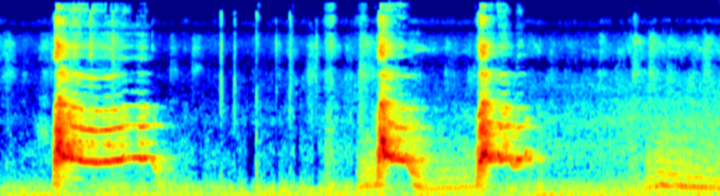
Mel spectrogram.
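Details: Pet Chihuahua threatening the person next to it: three drawn-out, ringing barks, the first long and wavering, the next two sharper and close together after a pause, ending in a low, quiet growl.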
